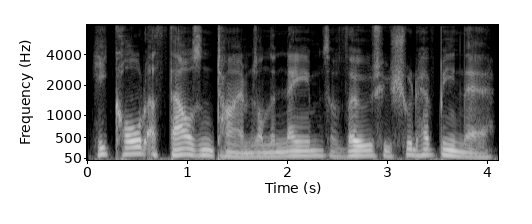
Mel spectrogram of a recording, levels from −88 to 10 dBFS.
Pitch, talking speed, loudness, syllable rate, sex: 105 Hz, 220 wpm, -17 LUFS, 5.3 syllables/s, male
